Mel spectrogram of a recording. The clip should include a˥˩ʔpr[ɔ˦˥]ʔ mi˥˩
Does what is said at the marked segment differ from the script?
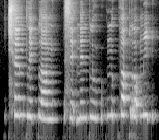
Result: no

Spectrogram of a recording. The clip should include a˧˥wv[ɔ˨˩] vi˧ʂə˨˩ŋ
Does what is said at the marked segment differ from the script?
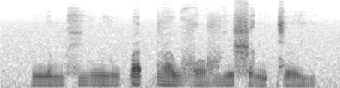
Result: no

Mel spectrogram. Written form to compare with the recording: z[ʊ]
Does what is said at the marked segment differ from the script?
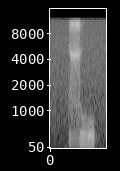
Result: yes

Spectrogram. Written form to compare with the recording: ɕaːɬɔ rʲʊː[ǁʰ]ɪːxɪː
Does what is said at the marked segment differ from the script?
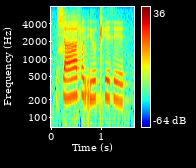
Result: no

